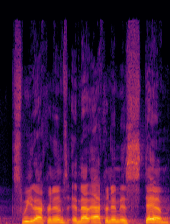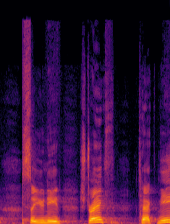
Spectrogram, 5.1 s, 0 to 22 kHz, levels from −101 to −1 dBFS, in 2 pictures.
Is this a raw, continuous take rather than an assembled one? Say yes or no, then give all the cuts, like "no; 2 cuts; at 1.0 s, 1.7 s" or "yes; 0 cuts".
no; 1 cut; at 2.9 s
